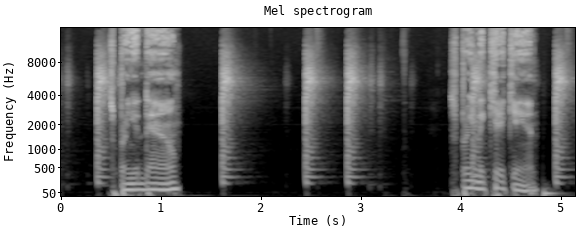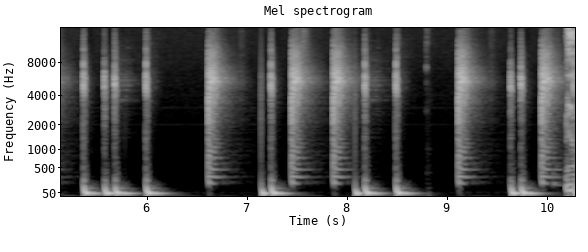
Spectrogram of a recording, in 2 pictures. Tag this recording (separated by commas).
Music, Drum machine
